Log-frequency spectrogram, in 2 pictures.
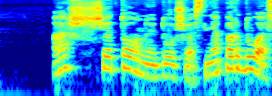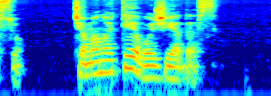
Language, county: Lithuanian, Šiauliai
